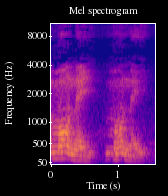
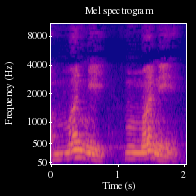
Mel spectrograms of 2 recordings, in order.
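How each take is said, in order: First: "money" said as "MOH-nay"; mispronounced money. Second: "money" said as "MUH-nee"; correct money pronunciation. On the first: Teacher mimicking how Brazilians wrongly say it, "money" as "MOH-nay". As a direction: say "money" with a round O and an -ay ending. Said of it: "fala de maneira errada". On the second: Teacher modelling the correct word for Brazilian learners, "money" as "MUH-nee". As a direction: say "money" with a short UH and an -ee ending. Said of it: "a gente pronuncia assim". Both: Shown as a demonstration.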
